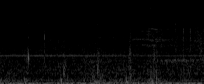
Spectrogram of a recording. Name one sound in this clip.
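Quick footsteps patter across the ground.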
